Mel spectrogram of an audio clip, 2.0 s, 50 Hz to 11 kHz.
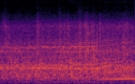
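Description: Ford Escort Mk1 rally car's engine running at a steady pitch, heard from inside the cabin with gravel road noise; a lower steady note joins about halfway through.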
